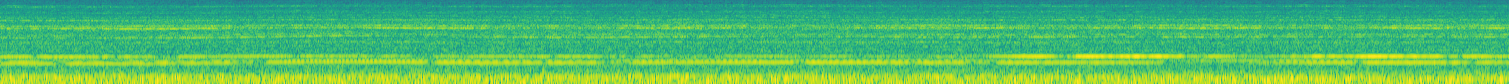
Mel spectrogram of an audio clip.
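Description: Jet engines roar steadily nearby.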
